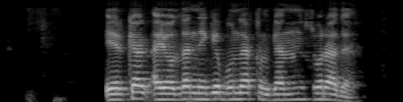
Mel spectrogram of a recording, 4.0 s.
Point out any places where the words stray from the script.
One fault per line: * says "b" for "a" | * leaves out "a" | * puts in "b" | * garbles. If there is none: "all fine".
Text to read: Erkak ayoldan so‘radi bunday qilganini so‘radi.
* says "nega" for "so‘radi"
